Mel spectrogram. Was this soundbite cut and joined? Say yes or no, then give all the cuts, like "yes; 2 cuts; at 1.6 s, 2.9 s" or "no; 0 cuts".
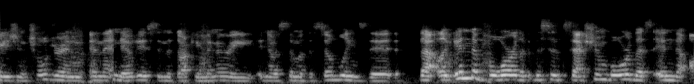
yes; 2 cuts; at 1.1 s, 4.1 s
